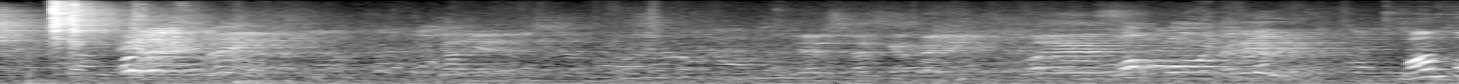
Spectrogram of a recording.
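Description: Several men and women talk and call out in a large echoing hall.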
